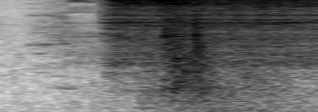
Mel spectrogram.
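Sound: train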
